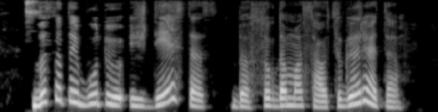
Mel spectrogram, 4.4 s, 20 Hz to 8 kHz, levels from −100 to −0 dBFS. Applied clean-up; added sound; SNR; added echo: classical method Wiener filter.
